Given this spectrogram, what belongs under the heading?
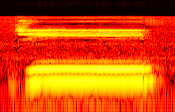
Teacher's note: The letter of Jim pronounced from center of the tongue and middle of the palate.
